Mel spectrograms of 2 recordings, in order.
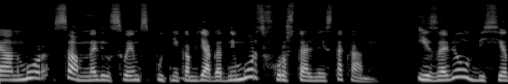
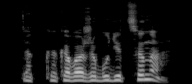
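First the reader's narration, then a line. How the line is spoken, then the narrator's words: Grim repeated question. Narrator (Russian): мрачно повторил свой вопрос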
